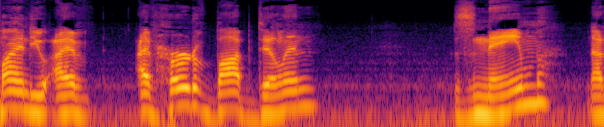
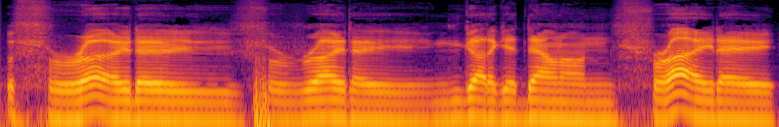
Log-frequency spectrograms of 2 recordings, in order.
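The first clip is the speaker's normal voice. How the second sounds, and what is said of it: Sung imitation of another person's voice. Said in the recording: “my best impersonation of this song”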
